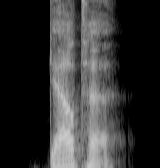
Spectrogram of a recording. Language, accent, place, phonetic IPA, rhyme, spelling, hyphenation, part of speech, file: German, Germany, Berlin, [ˈɡɛʁtə], -ɛʁtə, Gerte, Ger‧te, noun, De-Gerte.ogg
- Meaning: crop (a whip without a lash)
